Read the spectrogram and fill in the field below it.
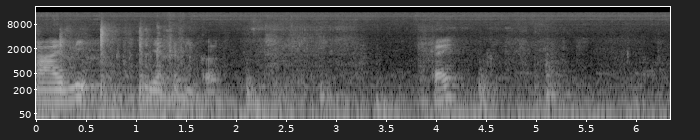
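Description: A man speaks in a lecturing voice nearby.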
